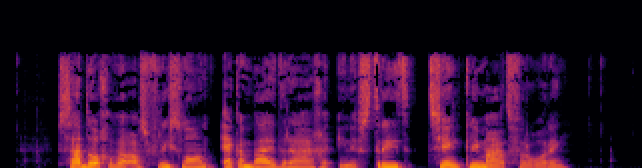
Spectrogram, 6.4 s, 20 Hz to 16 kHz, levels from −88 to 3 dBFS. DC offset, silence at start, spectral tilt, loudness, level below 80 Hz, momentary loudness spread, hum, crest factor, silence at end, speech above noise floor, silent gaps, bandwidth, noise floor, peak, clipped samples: under 0.1%; 0.6 s; -4.5 dB/octave; -26 LUFS; -72 dBFS; 10 LU; none; 20 dB; 0.75 s; 42 dB; none; 11.5 kHz; -67 dBFS; -8 dBFS; under 0.1%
